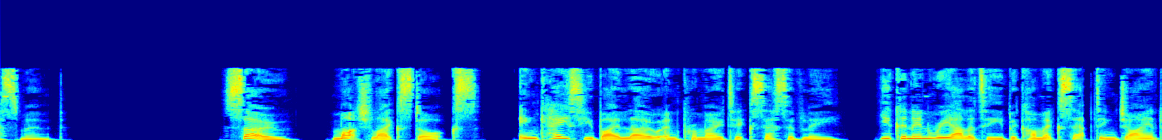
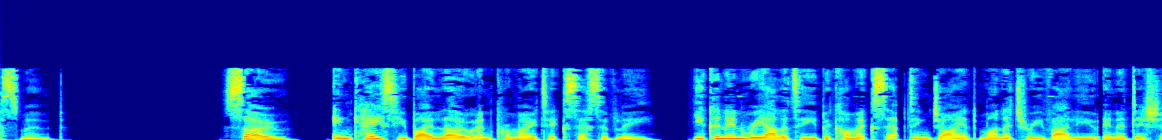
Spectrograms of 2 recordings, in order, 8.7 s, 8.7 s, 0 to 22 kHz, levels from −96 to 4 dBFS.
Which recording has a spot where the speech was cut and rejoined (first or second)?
second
